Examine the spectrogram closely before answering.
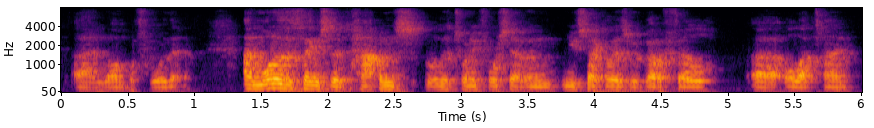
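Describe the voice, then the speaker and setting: A man's voice: on the low side, darkish tone. An older man with an Irish accent, a guest author talking in an online panel with dry, self-mocking humor and frequent "uh" fillers. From Ireland. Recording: echoey room, dull lo-fi sound.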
